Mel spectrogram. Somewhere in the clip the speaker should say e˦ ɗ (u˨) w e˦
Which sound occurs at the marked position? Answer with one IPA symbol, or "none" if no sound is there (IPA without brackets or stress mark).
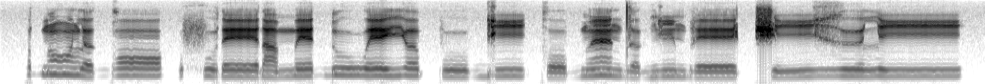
u˦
